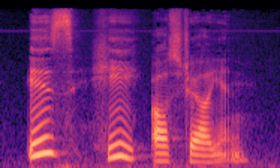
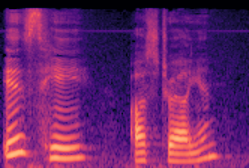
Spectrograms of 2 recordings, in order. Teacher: When we make questions, we change the word order. First, we begin with the verb and then the subject and we put more stress on the verb.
